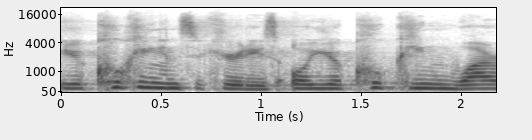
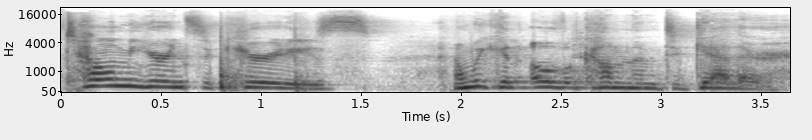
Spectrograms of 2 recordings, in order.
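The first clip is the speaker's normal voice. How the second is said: gruff put-on voice, gritted out; 2 semitones higher than usual. During a stream, talking to viewers in a Batman voice. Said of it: "I don't know why I keep doing a Batman voice".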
